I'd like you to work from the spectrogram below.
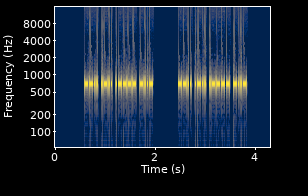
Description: Morse code, heard as a keyed tone, about 51 wpm, 700 Hz. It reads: ZL1X ZL1X
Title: DXCC-100 Call Signs - 4 Characters - Repeated 2x - 50wpm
